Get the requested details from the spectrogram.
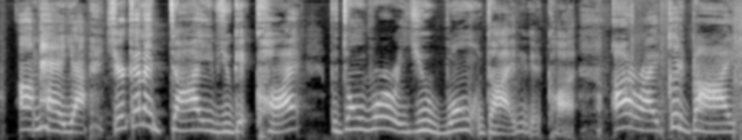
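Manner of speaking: derisive, mocking phone-message voice. Retelling what the fake phone guy from Into the Pit says: imitating the fake phone guy. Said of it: "the fake phone guy's like".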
